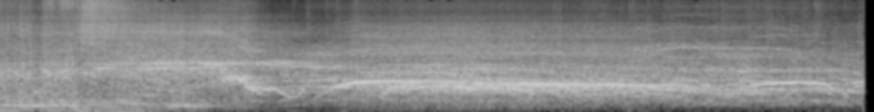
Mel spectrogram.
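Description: Live heavy metal band, electric guitars and drums, playing the end of a song. About two seconds in the low end drops out, leaving a long held high note that slides up and down, with yells from the audience.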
